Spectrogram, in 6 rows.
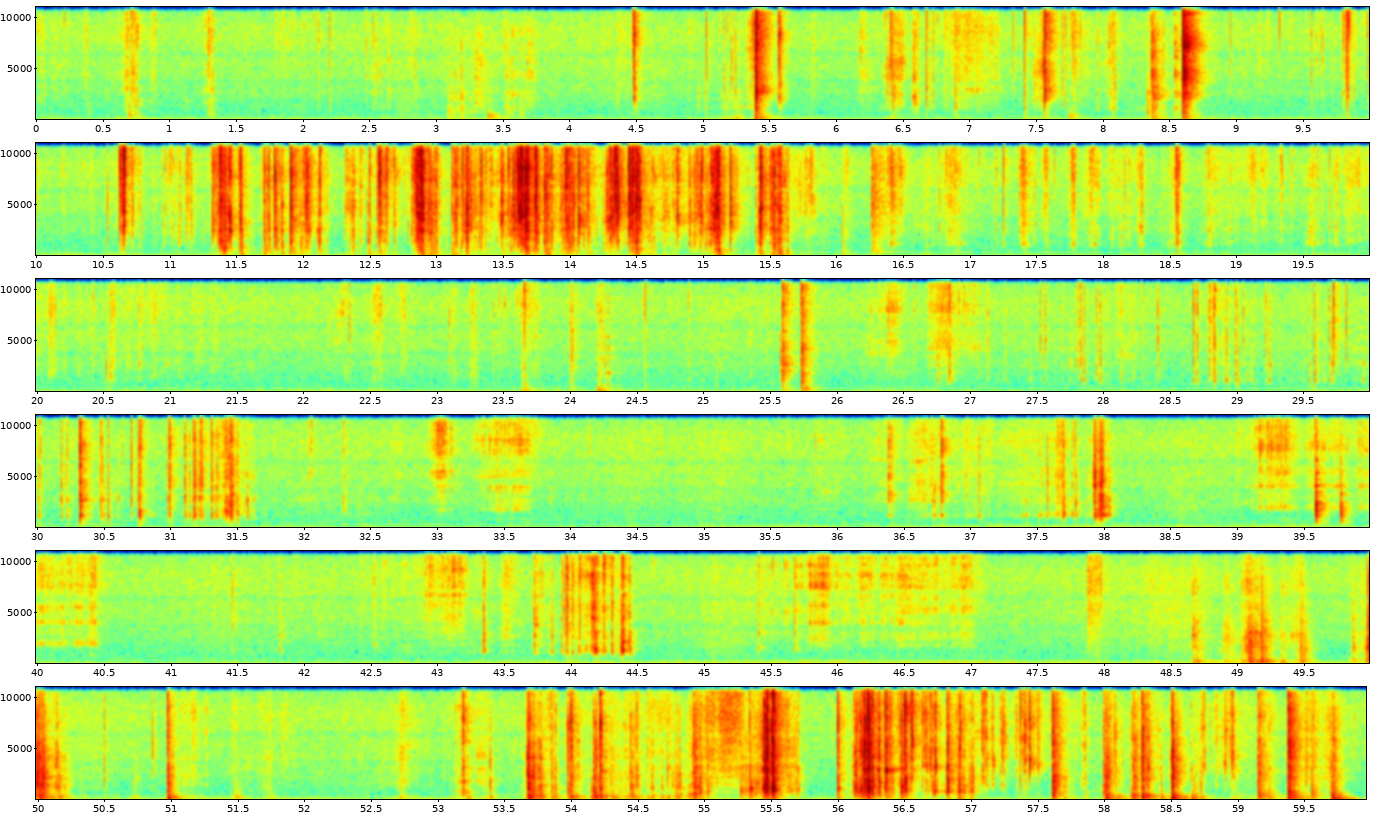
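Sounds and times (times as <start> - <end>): plastic bag crinkling: 10.5 - 20.2, 53.9 - 59.6.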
